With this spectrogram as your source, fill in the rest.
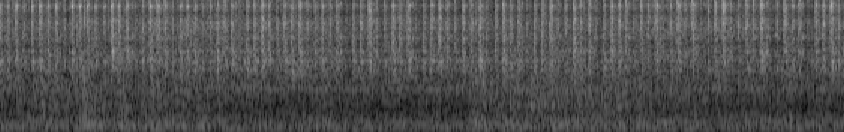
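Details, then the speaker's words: Old Vindex "C" sewing machine winding a bobbin, run slowly by pedal: steady rapid loud thumping with dull mechanical clatter throughout, likely just the old, worn mechanism. "this is a very old machine as you can probably hear it's thumping quite loudly so I just don't want the machine flying off the table"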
